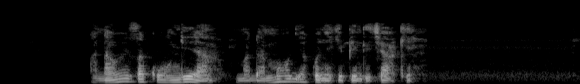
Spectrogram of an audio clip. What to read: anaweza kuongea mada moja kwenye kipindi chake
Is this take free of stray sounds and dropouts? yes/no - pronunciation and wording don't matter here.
yes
